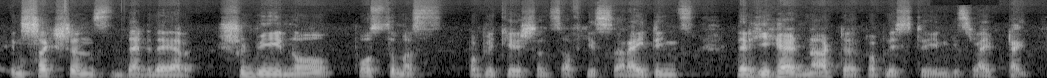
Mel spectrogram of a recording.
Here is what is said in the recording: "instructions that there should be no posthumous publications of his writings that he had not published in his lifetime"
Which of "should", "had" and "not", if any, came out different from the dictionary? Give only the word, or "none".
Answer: none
